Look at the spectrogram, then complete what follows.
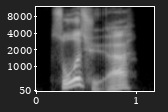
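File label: "索取", Mandarin Chinese; HSK6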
